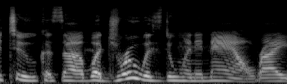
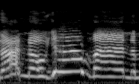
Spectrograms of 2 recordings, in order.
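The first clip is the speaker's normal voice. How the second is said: incredulous; 11 semitones higher, 4 dB louder than usual. Retold or imitated. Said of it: "I said".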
